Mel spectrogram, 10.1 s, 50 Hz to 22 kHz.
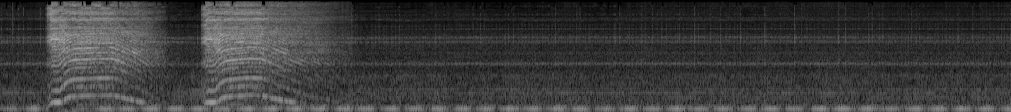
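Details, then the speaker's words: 1/8 RC nitro engine during carburetor tuning: a steady idle, then two throttle blips to a high scream that sag back slowly to an uneven burbling idle. It is still loading up rich, so the low-speed needle is leaned further. "so there i waited a bit just let it idle it does idle steadily but then i get on the gas and it still seems that the engine is loading up that it's rich"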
